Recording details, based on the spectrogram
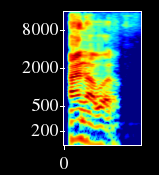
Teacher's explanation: So here H is basically silent in hour.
